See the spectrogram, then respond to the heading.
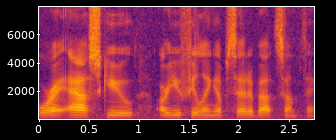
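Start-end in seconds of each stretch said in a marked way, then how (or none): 1.2-2.8 pitch falls on the word "something". Asking someone a question with curiosity, ending with falling pitch on 'something'. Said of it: "if we come down at the end".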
